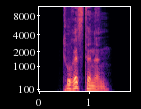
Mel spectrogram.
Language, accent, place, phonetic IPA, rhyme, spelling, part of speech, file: German, Germany, Berlin, [tuˈʁɪstɪnən], -ɪstɪnən, Touristinnen, noun, De-Touristinnen.ogg
- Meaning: plural of Touristin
